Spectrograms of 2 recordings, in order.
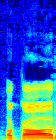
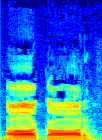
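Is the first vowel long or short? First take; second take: short; long. First: The first vowel is short. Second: The first vowel is long. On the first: The speaker calls it wrong. "ਇਹਨੂੰ ਆਕਾਰ ਨਹੀਂ ਕਹਿਣਾ" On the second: The speaker calls it right. "ਐੜੇ ਨੂੰ ਕੰਨਾ ਲੱਗਾ ਹੋਇਆ ਹੈ"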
